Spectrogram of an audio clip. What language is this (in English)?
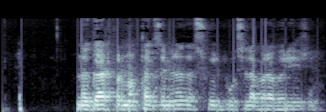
Pashto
